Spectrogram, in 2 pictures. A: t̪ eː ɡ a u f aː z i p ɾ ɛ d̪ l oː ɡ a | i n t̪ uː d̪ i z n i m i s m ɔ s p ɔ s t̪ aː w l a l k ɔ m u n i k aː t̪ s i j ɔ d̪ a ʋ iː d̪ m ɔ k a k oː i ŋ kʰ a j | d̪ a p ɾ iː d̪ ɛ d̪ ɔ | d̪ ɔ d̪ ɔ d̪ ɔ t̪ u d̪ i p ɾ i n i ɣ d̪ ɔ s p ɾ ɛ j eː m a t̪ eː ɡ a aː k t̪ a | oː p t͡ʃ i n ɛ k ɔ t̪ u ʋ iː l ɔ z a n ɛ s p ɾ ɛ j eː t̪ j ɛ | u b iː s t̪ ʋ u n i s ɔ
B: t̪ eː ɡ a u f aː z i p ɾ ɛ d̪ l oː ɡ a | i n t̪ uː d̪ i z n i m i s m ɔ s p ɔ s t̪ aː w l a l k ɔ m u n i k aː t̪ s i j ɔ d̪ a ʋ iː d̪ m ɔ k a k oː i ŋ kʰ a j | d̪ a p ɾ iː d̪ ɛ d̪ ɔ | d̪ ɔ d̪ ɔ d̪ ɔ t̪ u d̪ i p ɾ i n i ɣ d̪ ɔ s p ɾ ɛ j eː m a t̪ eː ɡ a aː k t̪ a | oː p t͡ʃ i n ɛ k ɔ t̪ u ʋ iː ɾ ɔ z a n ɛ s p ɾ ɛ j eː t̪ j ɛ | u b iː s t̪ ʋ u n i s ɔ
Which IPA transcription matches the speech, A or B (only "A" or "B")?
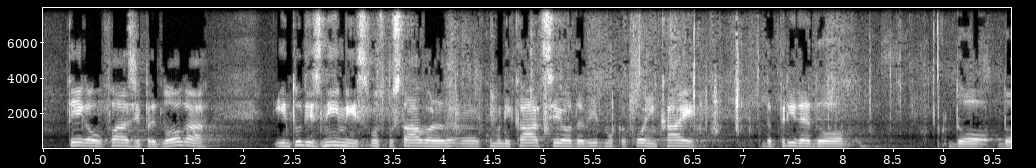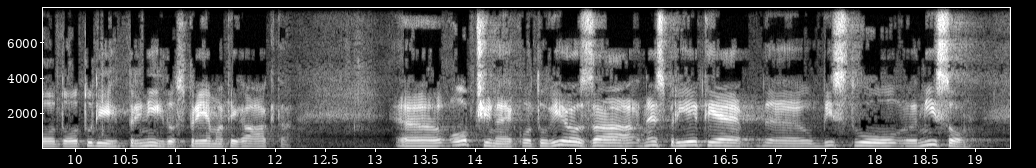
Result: B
